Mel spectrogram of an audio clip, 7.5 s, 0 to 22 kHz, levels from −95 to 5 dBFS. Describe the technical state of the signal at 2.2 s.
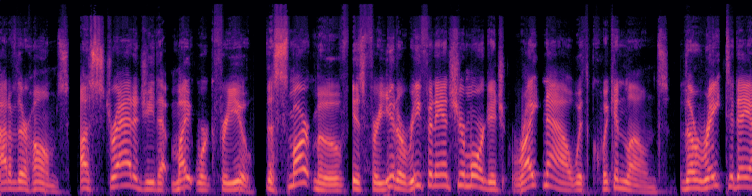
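At 2.2 s the speech signal is intact, with no technical fault present at that moment.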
